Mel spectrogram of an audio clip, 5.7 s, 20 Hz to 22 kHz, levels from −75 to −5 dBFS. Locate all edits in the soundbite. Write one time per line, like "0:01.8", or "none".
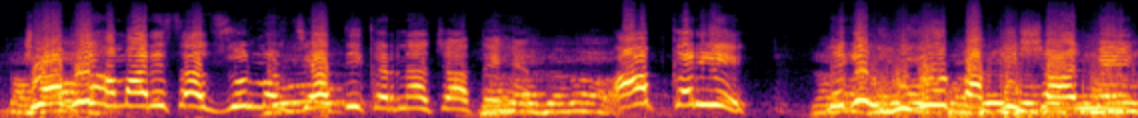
none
